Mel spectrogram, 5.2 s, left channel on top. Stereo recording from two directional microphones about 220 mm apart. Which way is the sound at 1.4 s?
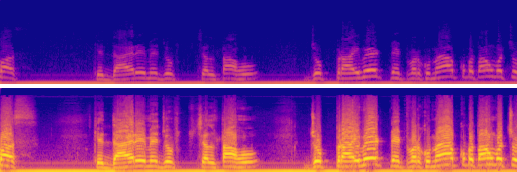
10° right (ahead or behind).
